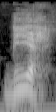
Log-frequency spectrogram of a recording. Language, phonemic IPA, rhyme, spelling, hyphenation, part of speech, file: Dutch, /bir/, -ir, bier, bier, noun, Nl-bier.ogg
- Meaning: 1. beer (alcoholic drink brewed from grains or other starch material) 2. a serving of beer 3. a variety of beer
